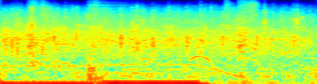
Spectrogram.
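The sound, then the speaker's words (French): Guests applaud at a beach wedding by the ocean, under a veiled tent decorated with white orchids, a steady, moderate clapping over a low sustained tone. “C'est au bord de l'océan, sous une tente voilée ornée d'orchidées blanches, qu'ils échangent leurs vœux sous les applaudissements de leurs proches.”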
